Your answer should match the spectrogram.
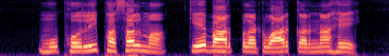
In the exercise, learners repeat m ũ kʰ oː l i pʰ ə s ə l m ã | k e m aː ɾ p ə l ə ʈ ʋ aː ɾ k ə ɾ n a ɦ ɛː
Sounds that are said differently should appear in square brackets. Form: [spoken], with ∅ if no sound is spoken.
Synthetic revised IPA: m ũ [pʰ] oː l i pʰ ə s ə l m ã | k e [b] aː ɾ p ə l ə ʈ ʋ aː ɾ k ə ɾ n a ɦ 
